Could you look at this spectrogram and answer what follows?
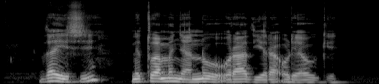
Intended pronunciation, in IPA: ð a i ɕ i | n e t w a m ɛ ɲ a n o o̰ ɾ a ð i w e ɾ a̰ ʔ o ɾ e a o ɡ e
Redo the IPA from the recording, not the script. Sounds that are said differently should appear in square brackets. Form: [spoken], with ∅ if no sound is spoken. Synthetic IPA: ð a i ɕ i | n e t w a m ɛ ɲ a n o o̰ ɾ a ð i [∅] e ɾ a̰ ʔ o ɾ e a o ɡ e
